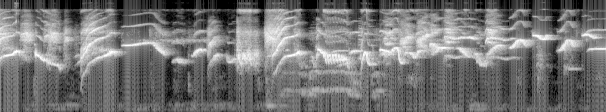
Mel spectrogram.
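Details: Breeding-farm Oriental magpie-robins during mating, song meant to rouse rivals into singing: continuous loud medley of slurred whistles, swoops and rasping notes, varied and unbroken, with faint low background rumble.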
